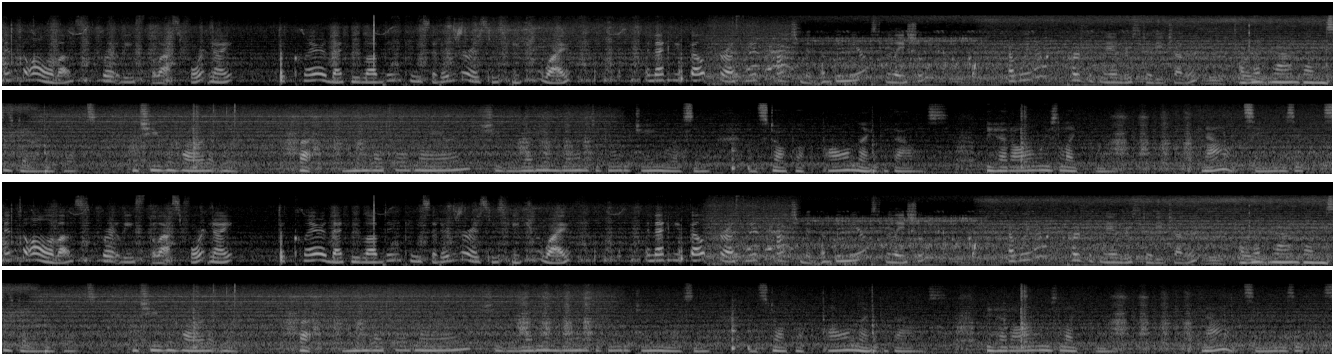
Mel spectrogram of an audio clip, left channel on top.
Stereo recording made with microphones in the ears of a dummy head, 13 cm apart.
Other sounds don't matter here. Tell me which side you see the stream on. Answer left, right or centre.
centre.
